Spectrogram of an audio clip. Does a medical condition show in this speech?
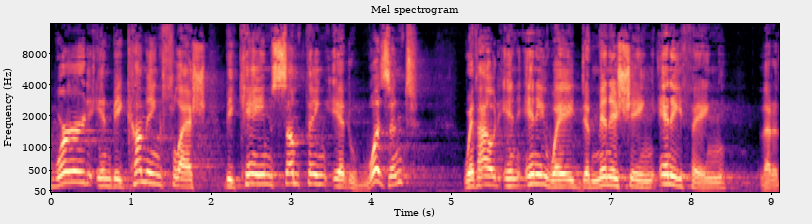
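No.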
